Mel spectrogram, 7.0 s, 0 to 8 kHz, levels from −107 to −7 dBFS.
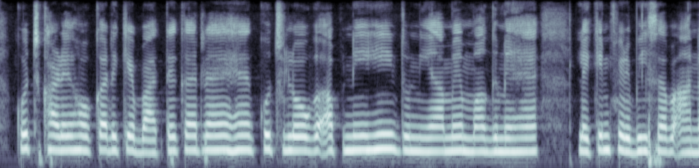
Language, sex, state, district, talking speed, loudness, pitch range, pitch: Hindi, female, Bihar, Muzaffarpur, 180 wpm, -20 LUFS, 205-220 Hz, 215 Hz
